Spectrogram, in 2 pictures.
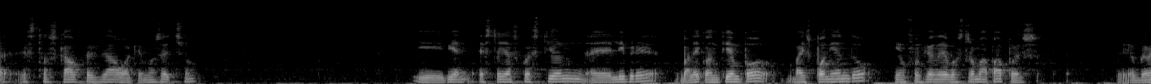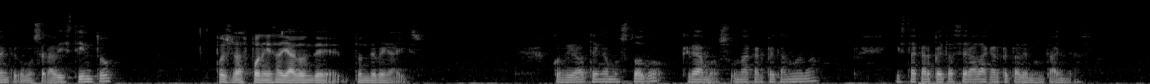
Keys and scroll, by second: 0.2 v, 4.5 z, 6.8 z, 17.3-19.7 typing.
